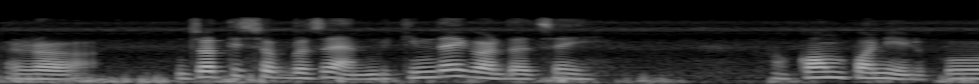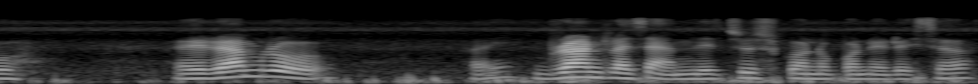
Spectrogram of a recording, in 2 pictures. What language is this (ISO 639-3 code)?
nep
